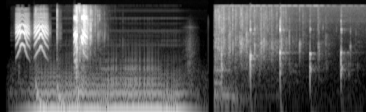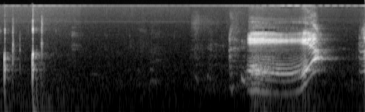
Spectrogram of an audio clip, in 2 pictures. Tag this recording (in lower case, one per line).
music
